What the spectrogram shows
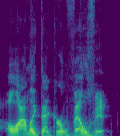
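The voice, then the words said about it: Imitates another person's voice. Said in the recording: “that's my David Lynch impression ... It's pretty spot on.”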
